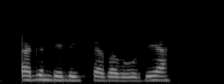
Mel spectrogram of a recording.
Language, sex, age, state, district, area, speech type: Bodo, female, 30-45, Assam, Chirang, rural, conversation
